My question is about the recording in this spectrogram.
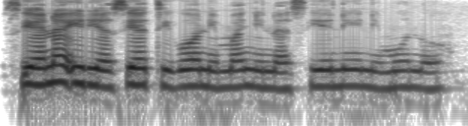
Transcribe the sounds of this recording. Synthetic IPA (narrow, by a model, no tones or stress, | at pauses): sianaiɾiasjatiɣɔnimaɲinasieninimonɔ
